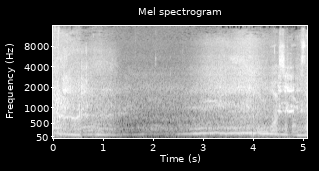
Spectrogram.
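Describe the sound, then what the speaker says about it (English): A 2-litre turbocharged Vauxhall VX220 races up the Prescott hillclimb, its engine droning loud and sustained with the pitch sagging then climbing again as it pulls through the course, while a commentator talks over it. "As we continue to follow David Meek in that 2-litre turbocharged Vauxhall."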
